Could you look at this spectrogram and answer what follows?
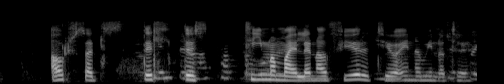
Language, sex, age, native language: Icelandic, female, 13, Icelandic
